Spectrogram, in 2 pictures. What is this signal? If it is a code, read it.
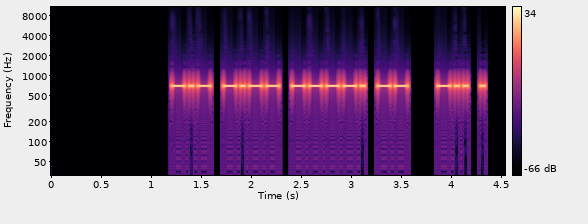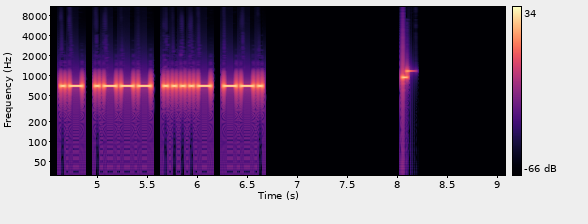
Morse code, heard as a keyed tone, about 28 wpm, 690 Hz. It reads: KY9M DE AJ4G
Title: USA Callsign DE Callsign - 4 Characters - 28wpm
